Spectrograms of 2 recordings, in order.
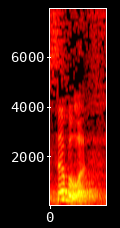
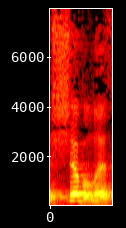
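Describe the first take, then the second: First: The word begins with an s sound. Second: The word begins with a sh sound. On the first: The speaker calls it wrong. "They couldn't say the sh sound" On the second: The speaker calls it right. "they could not say Shibboleth"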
